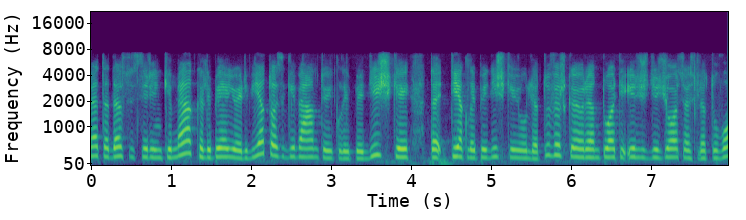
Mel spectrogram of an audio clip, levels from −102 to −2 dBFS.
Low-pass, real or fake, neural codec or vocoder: 7.2 kHz; real; none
